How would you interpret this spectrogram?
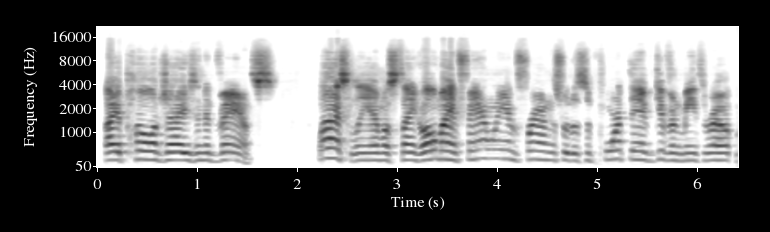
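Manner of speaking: high, loud puppet voice reading aloud; put-on high puppet farewell, easing at the end; Ernie character voice. Ernie writing his farewell diary note, high puppet voice. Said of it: "Ernie was writing in a diary. It said".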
